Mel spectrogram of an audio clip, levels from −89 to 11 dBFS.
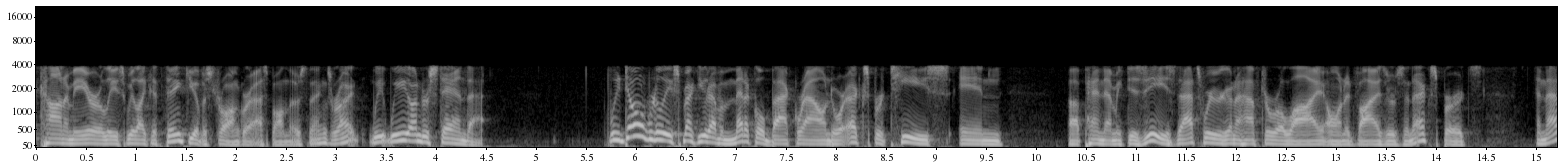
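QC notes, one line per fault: Nothing stood out on listening to the speech in this clip.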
